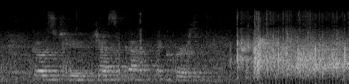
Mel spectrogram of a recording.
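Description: A woman speaks into a microphone over a loudspeaker, in an echoing hall.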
